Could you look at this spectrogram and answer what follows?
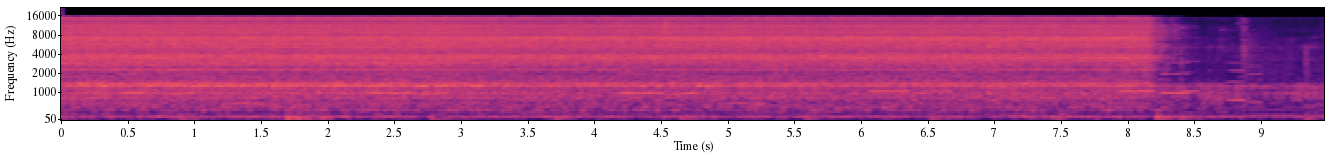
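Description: A steady loud hiss that cuts off suddenly near the end, over faint background music with a few light notes.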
